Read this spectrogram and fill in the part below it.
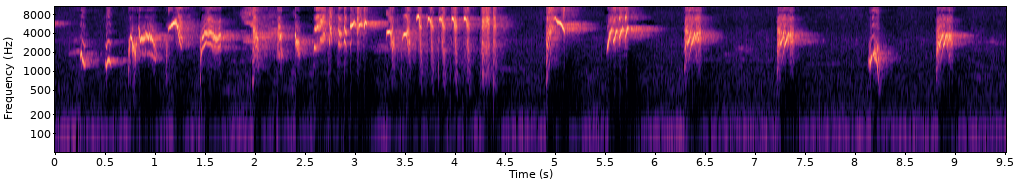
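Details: Energetic long-tailed shrike song, used as a lure to make other birds sing: mixed whistles and harsh notes, a rapid clicking series mid-way, then spaced sharp falling whistles.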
